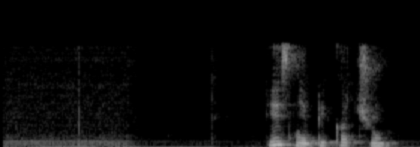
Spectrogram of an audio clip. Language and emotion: Russian, neutral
